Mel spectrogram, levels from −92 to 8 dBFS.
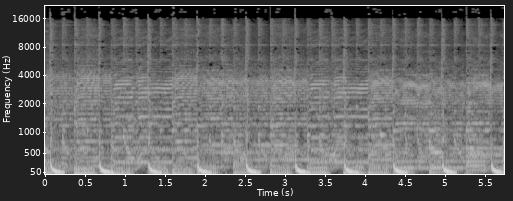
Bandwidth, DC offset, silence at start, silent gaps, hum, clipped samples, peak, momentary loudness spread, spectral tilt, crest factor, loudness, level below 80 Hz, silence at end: over 20 kHz; 0.2%; 0 s; none; none; under 0.1%; -6 dBFS; 2 LU; -4 dB/octave; 12 dB; -18 LUFS; -22 dBFS; 0 s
